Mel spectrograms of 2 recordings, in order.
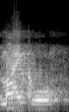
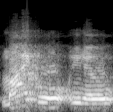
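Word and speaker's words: Michal: and her name was Michael, which is not what, I guess some women are named Michael. It's spelled differently, but it's pronounced the same. So Michael, wants to have sex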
